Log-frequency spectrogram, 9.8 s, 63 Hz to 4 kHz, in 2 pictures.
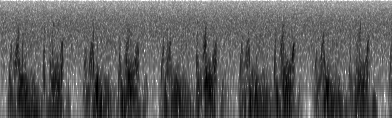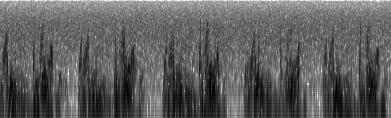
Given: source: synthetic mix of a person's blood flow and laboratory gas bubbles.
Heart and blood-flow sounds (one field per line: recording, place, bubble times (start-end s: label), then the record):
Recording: Doppler ultrasound of blood flow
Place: precordium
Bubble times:
no bubbles
From the record:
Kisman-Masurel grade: 000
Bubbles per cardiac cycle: 0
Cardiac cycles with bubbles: 0%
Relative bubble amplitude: no bubbles discernible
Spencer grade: 0 (complete lack of bubble signals)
